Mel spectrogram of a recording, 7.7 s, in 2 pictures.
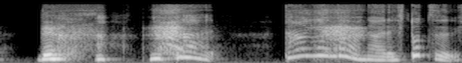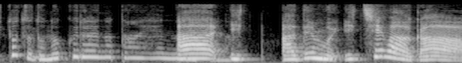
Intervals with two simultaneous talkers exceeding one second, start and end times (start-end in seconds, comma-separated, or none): none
